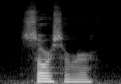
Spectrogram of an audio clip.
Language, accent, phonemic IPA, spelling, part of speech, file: English, US, /ˈsoɹ.sɚ.ɚ/, sorcerer, noun, En-us-sorcerer.ogg
- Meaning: 1. A magician or wizard. Sometimes specifically male 2. A person whose skills or abilities appear almost magical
